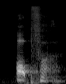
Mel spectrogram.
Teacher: Bei Opfer, da hast du ein Plosivlaut, P. Ja, da haut es richtig raus, da wird Energie aufgebaut.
